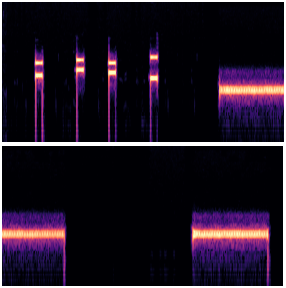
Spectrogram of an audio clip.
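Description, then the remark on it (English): Four quick touch-tone beeps from a phone keypad as someone dials a phone call, then a steady telephone ring tone that sounds twice with a long pause between, clear with no voices. “We're going to step away and let you make this phone call, but we'll be listening quietly in case you need a little bit of help, okay?”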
